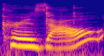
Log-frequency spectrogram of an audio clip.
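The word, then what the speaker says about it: curaçao: hate working with it it's pronounced Kaz ow oh I didn't know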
